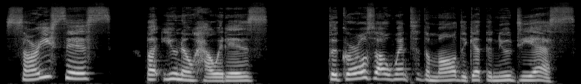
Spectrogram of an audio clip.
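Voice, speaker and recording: A woman voicing a lively young woman, a student kid sister with a breezy, wheedling way of talking. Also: medium pitch, moderate pace, no echo, studio quality, lightly acted. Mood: bright, wheedling.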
